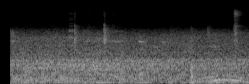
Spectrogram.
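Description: Steady restaurant background noise: a continuous low hum and rumble with a few faint clicks.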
